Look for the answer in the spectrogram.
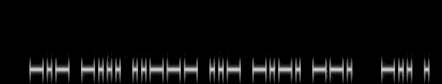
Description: Morse code, heard as a keyed tone, about 28 wpm, 700 Hz. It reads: KB2UCG DE
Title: USA Callsign DE Callsign - 6 Characters - 28wpm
